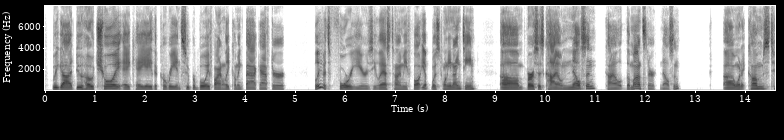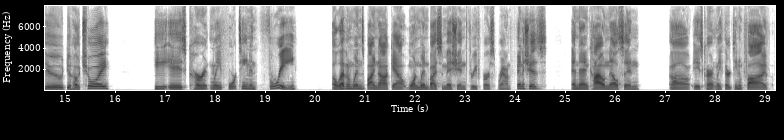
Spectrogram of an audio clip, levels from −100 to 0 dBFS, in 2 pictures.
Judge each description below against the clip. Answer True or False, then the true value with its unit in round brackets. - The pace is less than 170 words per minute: True (140 wpm)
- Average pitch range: True (3.7 semitones)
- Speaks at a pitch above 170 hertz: False (140 Hz)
